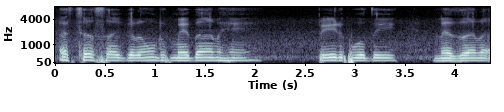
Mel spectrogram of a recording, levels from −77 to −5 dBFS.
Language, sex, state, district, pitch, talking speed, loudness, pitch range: Hindi, male, Rajasthan, Bikaner, 145 Hz, 110 wpm, -16 LUFS, 140-155 Hz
